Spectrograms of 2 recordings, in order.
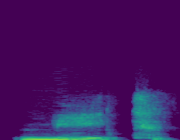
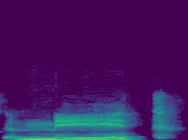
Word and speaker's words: meet: So one would, in Chaucer's life, the meaning to encounter would have been pronounced met, and the other, the flesh, would have been pronounced mat. Met and mat. Okay, two different sounds. By Shakespeare's time, to encounter would have become meet, and the other would have become mate.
